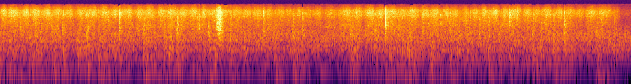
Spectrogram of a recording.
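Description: A cloth rubbing across a whiteboard as marker writing is wiped off: a continuous scrubbing, with a few brief clicks, the loudest a little over three and a half seconds in.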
